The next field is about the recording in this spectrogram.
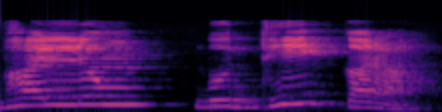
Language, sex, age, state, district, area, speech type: Odia, female, 45-60, Odisha, Puri, urban, read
